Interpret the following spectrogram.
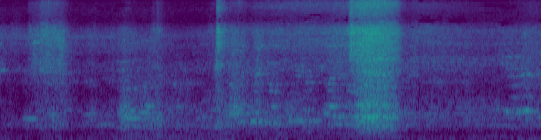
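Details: Spectacled cobra during a rescue and release by a snake rescuer in urban Bangalore South, India: breathy, broadband hissing bursts, one loudest and longest around the middle, with people talking nearby throughout.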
